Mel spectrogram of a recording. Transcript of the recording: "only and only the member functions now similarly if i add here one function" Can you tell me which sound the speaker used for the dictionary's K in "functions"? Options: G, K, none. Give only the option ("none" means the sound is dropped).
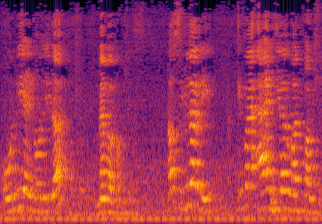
none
